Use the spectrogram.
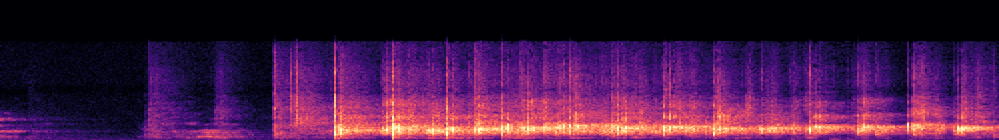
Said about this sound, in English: The man is clapping, yes.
